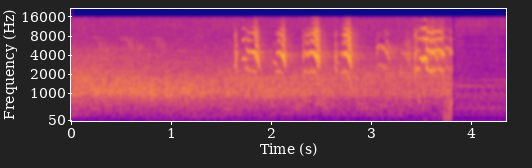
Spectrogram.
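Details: Rose-ringed parakeet calling in winter in Empuriabrava, Catalonia, Spain, on 26 January 2022: a rapid run of six harsh, grating screeches in close succession, over a constant low hum, ending abruptly.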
